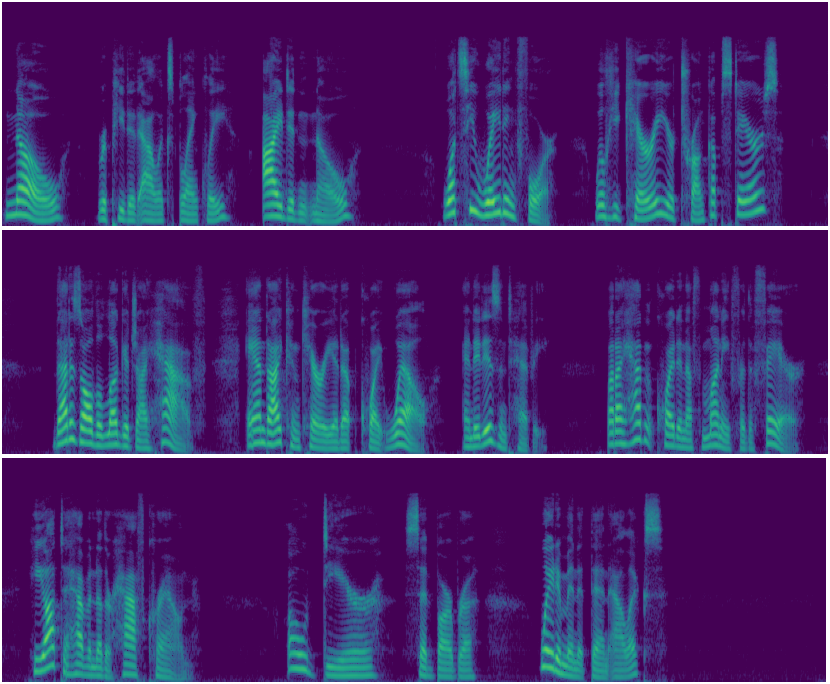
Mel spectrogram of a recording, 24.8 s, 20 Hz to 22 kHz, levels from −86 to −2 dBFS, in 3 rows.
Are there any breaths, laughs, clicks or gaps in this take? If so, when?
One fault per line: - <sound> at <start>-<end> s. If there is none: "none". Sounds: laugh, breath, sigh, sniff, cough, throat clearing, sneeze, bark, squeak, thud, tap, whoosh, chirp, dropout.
none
